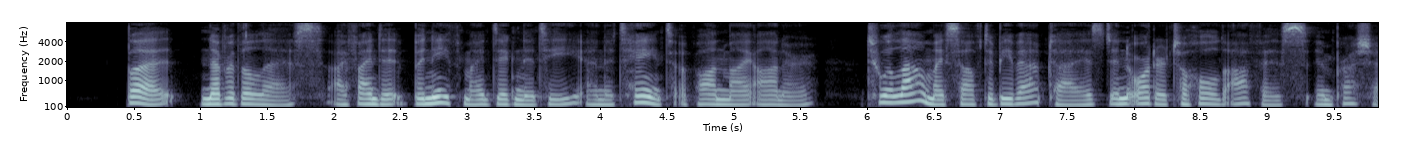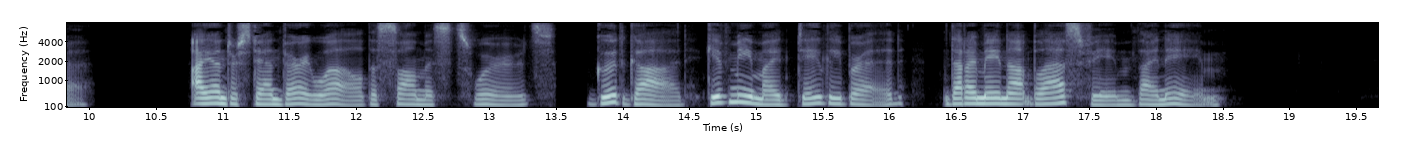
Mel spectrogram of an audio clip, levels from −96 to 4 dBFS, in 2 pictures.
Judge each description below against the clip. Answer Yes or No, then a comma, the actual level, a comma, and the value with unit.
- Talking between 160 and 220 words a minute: No, average, 145 wpm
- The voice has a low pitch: No, medium, 175 Hz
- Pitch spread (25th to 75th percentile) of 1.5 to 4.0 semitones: Yes, average, 2.8 semitones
